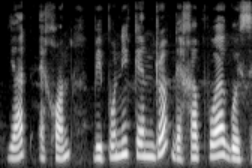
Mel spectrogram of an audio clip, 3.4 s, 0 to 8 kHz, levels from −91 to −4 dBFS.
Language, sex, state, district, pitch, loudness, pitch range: Assamese, female, Assam, Kamrup Metropolitan, 205 Hz, -17 LUFS, 190-240 Hz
